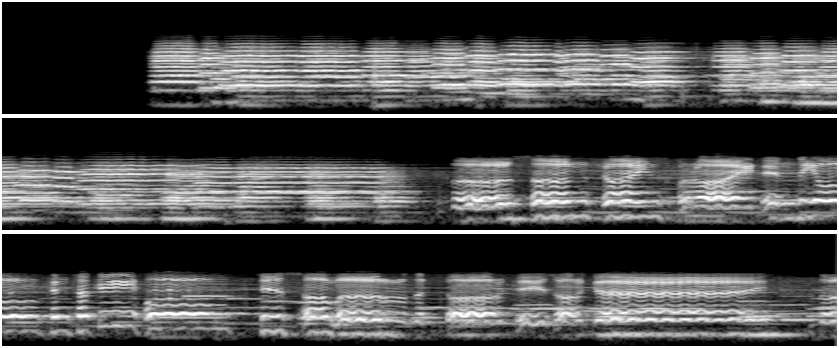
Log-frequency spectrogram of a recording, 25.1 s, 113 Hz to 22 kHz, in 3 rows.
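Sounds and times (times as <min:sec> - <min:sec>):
old phonograph brass music: 0:01.5 - 0:25.0.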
